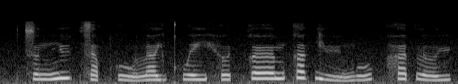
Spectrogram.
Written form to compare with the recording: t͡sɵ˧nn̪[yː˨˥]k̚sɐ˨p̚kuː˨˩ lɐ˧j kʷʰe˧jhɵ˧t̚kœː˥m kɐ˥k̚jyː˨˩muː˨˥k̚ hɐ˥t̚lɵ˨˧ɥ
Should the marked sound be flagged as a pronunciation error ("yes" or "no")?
yes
